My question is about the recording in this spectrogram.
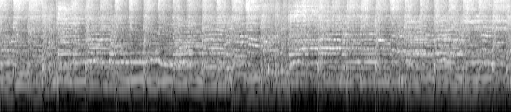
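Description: Live soul band playing loudly: electric guitar and drum kit on a steady beat, with a singer's voice over them.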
